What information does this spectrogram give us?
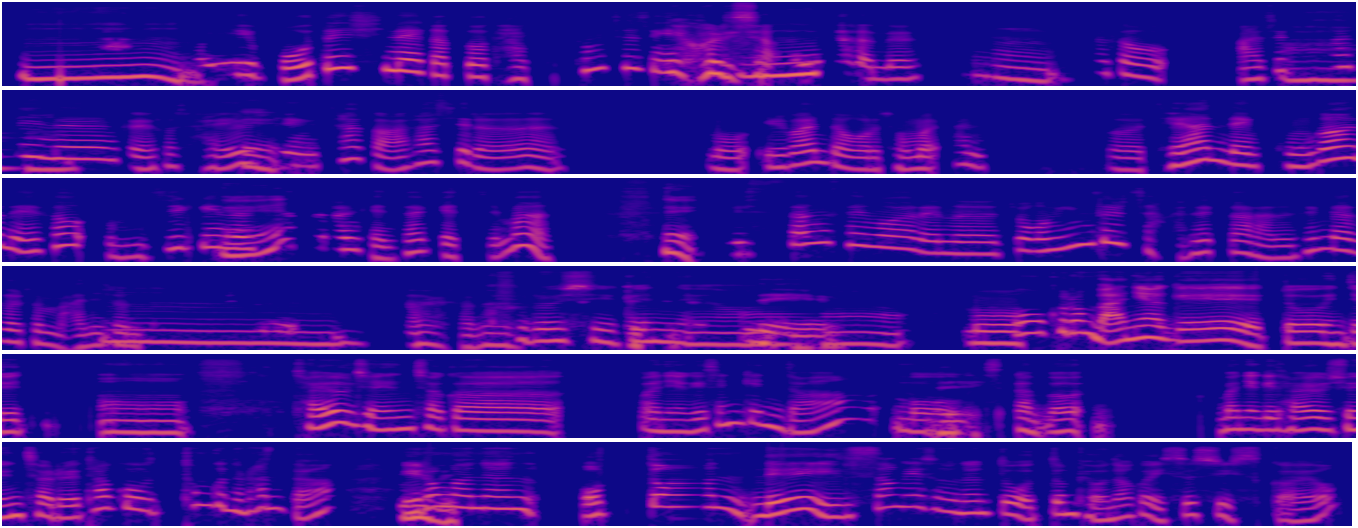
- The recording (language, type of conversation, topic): Korean, podcast, 자율주행차는 우리의 출퇴근을 어떻게 바꿀까요?
- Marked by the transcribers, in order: distorted speech; laughing while speaking: "걸리지 않을까라는"; other background noise; static; unintelligible speech; unintelligible speech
